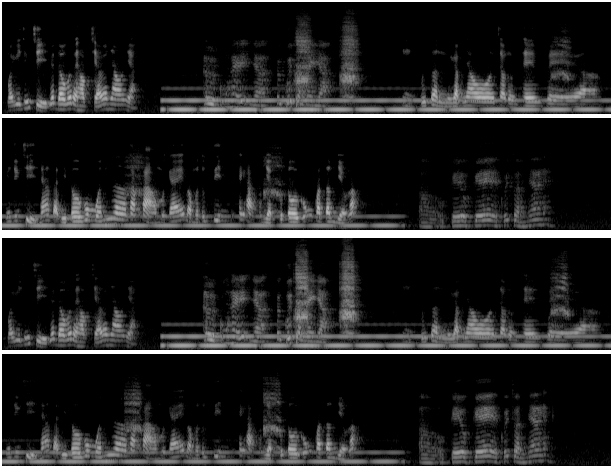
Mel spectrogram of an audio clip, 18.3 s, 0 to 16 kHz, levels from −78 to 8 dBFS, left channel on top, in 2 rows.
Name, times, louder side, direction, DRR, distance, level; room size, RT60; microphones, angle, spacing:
voice 1, 0.1-2.0 6.0-8.9 9.2-14.4, left 5 dB, 90° left, 0.8 m, -28 dB
sound 1, 2.4-15.2, equal, 5° right, 0.5 m, -33 dB
voice 2, 3.0-5.0 15.4-17.4, right 3 dB, 90° right, 1.5 m, -37 dB
sound 2, 4.4-4.6 5.0-5.3 8.2-8.5 10.9-11.2 13.0-13.3, right 5 dB, 65° right, 2.6 m, -33 dB
13.0 x 4.8 x 3.4 m
head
